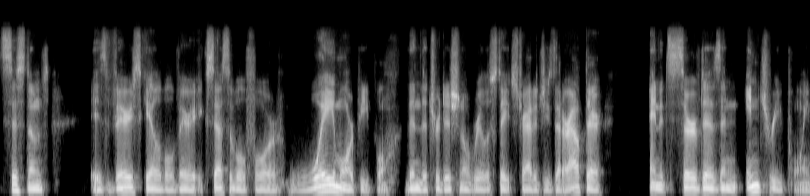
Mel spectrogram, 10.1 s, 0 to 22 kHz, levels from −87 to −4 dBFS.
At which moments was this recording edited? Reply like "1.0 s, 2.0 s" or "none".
none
